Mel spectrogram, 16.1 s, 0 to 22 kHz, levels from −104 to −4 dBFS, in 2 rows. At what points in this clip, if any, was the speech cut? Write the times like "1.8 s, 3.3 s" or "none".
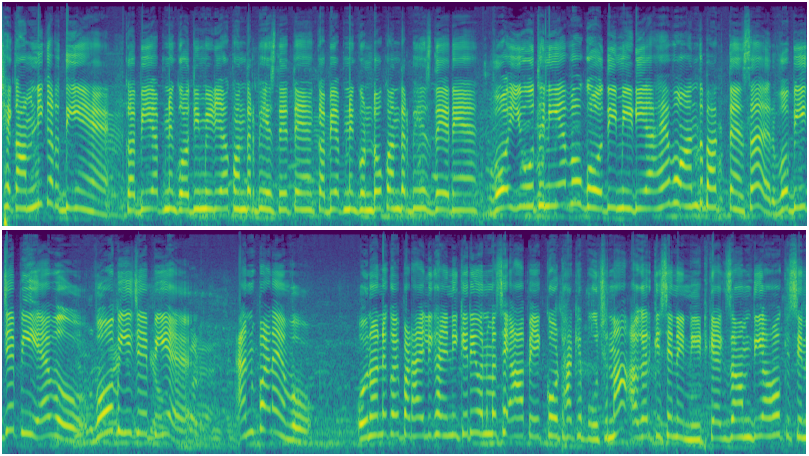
1.2 s, 4.8 s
